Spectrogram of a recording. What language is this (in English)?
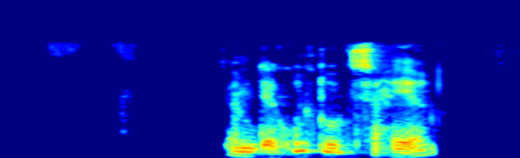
Kabyle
